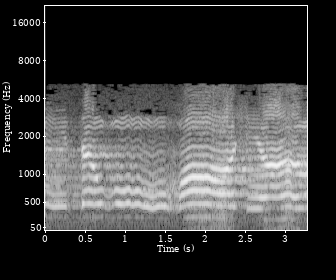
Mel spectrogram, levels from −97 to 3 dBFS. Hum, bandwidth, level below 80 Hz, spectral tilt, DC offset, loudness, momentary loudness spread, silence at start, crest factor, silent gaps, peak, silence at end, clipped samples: none; 5.4 kHz; -50 dBFS; -8 dB/octave; under 0.1%; -10 LUFS; 9 LU; 0 s; 10 dB; none; -2 dBFS; 0 s; under 0.1%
